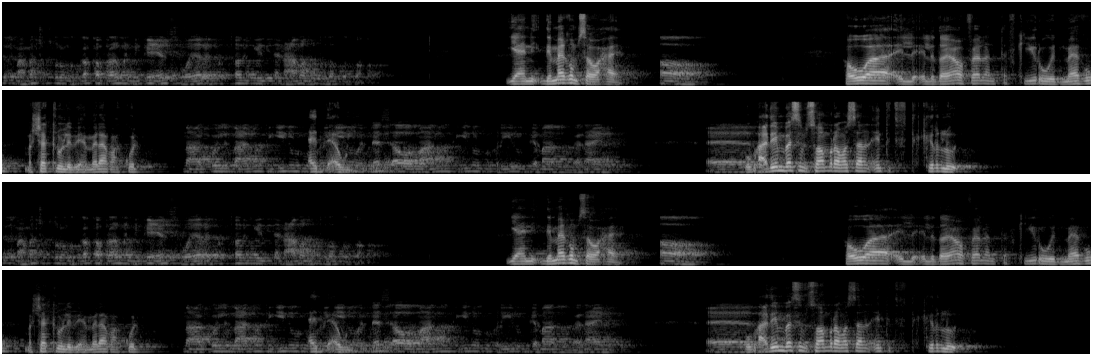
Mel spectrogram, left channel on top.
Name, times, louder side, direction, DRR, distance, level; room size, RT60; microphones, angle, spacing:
voice 1, 0.0-3.6 5.0-5.1 6.6-7.0 11.3-11.7 12.7-17.1 17.5-17.7 17.9-18.5 18.8-18.9, equal, ahead, 3 dB, 7.4 m, -42 dB
voice 2, 5.0-6.2 8.4-9.9 10.2-12.3 13.9-14.4 18.3-20.4, left 3 dB, 50° left, 12 dB, 1.4 m, -28 dB
28.5 x 26.5 x 7.7 m, 0.75 s
head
